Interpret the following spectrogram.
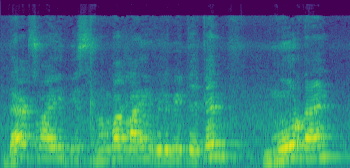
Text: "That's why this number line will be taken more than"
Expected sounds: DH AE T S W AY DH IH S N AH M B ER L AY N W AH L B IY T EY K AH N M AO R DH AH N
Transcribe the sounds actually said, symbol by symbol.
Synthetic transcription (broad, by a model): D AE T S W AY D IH S N AH M B ER L AY N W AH L B IY T EY K AH N M AO R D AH N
